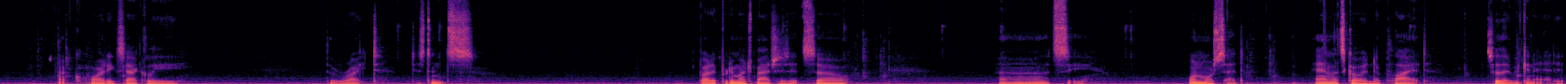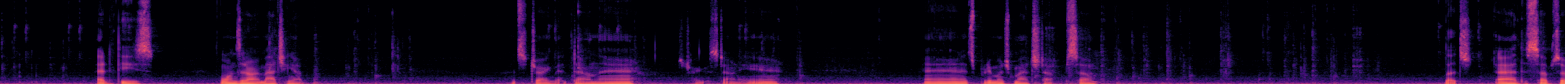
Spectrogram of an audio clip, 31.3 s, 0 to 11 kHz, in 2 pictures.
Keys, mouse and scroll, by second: 0.6 Tab, 5.6 middle click, 14.6 Tab, 15.2 a, 15.7 b, 16.2 b, 17.1 b, 19.6 g, 21.2 a, 21.4 b, 21.8 g, 23.1 a, 26.4 Tab, 26.9 a, 28.5-29.0 middle drag, 30.8-31.3 middle drag.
